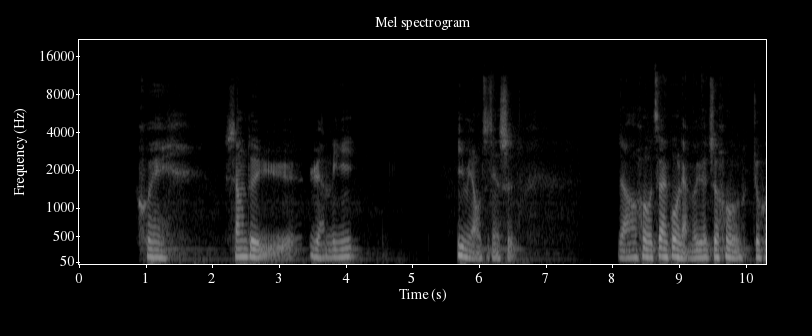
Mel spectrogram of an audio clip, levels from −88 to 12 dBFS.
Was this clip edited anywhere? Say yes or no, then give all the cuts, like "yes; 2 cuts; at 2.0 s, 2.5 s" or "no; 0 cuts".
no; 0 cuts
